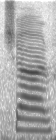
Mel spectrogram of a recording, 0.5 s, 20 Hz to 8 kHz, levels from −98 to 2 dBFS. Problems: none marked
